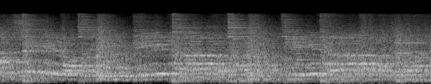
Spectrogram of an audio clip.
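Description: A group of four women singing together in harmony into microphones, the voices carrying on without a break.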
